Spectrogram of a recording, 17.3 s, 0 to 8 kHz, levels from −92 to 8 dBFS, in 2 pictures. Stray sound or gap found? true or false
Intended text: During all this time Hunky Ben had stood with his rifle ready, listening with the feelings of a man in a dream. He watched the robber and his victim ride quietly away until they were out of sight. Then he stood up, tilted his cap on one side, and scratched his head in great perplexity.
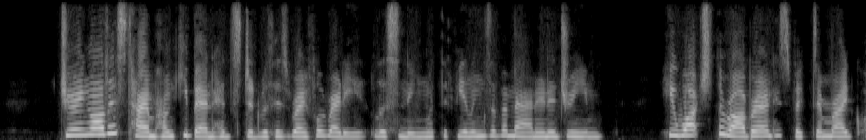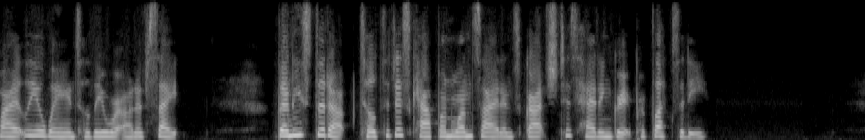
false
